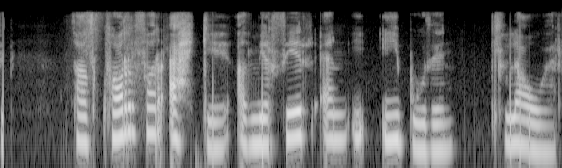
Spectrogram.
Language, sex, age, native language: Icelandic, female, 13, Icelandic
